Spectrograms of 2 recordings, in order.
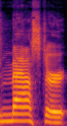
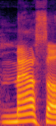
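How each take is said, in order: First: The word ends with a clear t-r sound. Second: The word ends in a soft ah sound. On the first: The speaker calls it right. "word is master" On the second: The speaker calls it wrong. "not massa"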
